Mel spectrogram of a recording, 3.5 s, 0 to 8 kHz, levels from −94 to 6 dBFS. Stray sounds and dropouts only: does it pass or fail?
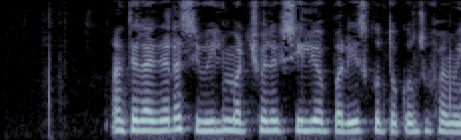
pass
